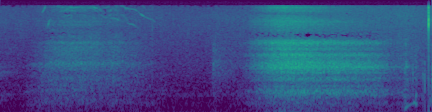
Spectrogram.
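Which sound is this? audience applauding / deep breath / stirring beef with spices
deep breath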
